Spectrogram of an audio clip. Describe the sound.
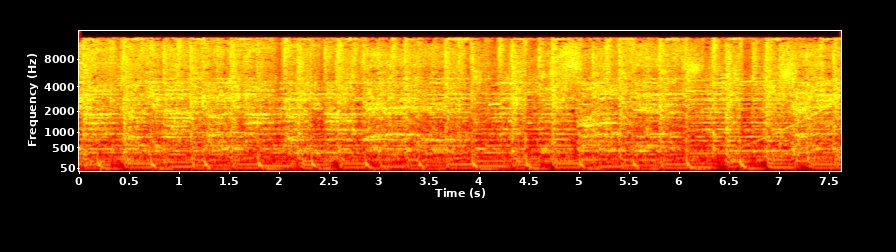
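A new pop song plays loud and unbroken, with a steady pulsing bass beat beneath bright, layered instruments.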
